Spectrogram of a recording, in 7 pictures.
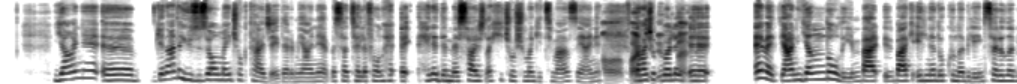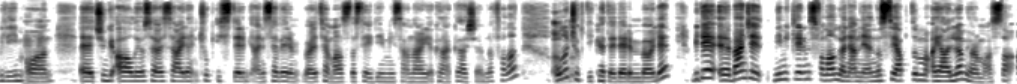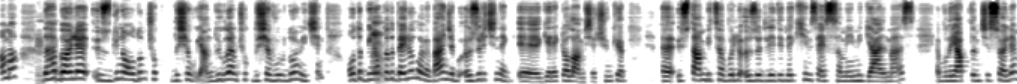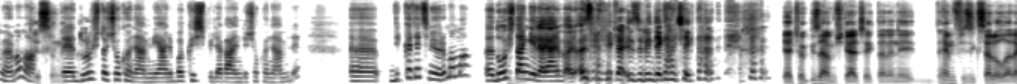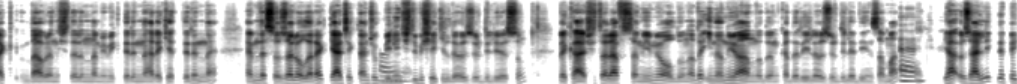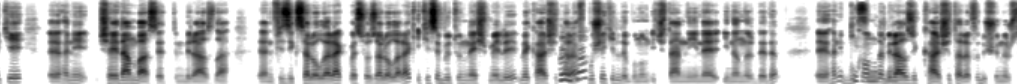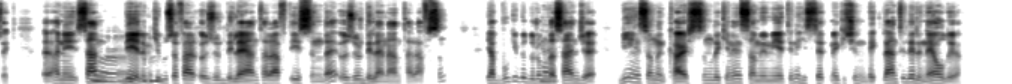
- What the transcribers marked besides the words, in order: laughing while speaking: "yani, böyle özellikler üzülünce gerçekten"; giggle; chuckle; giggle
- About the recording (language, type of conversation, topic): Turkish, podcast, Birine içtenlikle nasıl özür dilersin?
